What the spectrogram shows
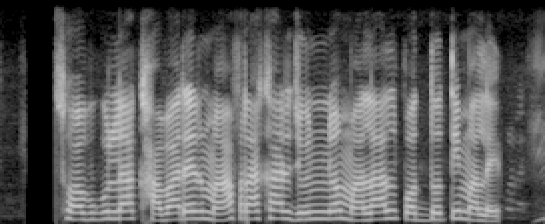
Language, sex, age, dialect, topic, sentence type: Bengali, female, 18-24, Jharkhandi, agriculture, statement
